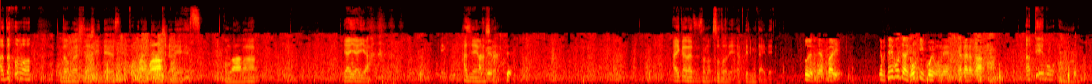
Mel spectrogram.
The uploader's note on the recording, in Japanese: 雑音がえげつないですが。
